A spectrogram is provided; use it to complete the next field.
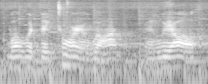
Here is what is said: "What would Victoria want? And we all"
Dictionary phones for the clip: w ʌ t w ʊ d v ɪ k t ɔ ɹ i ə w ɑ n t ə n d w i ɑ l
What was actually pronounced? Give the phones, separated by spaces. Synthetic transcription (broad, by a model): w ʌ t w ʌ d v ɪ k t ɔ ɹ i ə w ɑ n t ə n w i ɑ l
